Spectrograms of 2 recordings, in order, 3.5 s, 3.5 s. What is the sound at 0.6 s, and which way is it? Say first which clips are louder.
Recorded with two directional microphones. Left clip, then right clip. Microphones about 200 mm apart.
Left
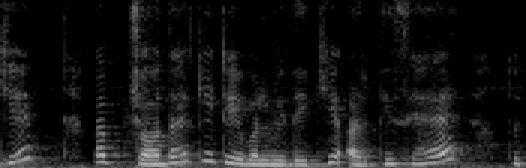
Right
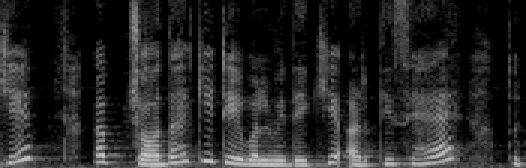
A woman's voice: right 7 dB; 45° right (ahead or behind).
